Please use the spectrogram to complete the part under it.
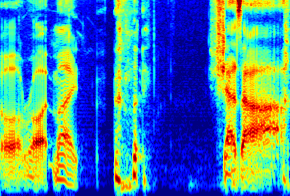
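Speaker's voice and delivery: whispered, hushed, breathy put-on Australian accent. Joking about how people talk in Australia, imitating an Australian accent. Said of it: "Australia's like".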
